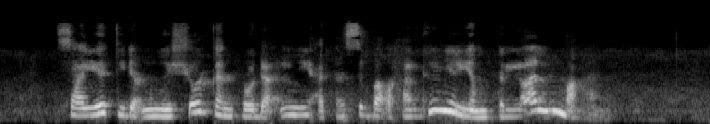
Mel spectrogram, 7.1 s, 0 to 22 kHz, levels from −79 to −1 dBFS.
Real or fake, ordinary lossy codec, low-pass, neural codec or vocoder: fake; MP3, 48 kbps; 10.8 kHz; codec, 44.1 kHz, 2.6 kbps, DAC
